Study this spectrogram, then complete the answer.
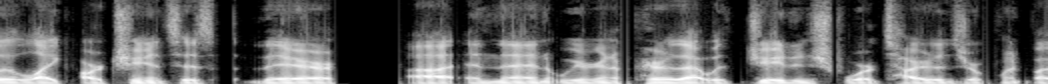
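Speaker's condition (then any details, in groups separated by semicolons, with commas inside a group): No condition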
